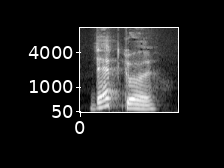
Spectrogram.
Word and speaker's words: that girl: hast du gerade Wet Girl gesagt? – That Girl. – Dieses Mädchen. – Ach so, that girl. – Ja, nicht nass.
